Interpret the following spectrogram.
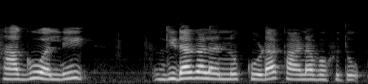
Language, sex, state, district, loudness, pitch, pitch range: Kannada, female, Karnataka, Bangalore, -16 LUFS, 245 Hz, 230-270 Hz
